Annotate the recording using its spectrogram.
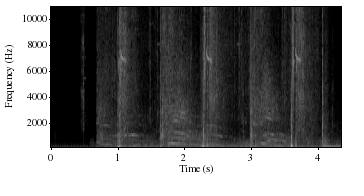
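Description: Heavy punches thud and crack in a fight.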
